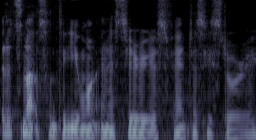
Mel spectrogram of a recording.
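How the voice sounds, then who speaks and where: The speech moves at a very fast pace. Music plays in the background. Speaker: freelance artist. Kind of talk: art tutorial narration.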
